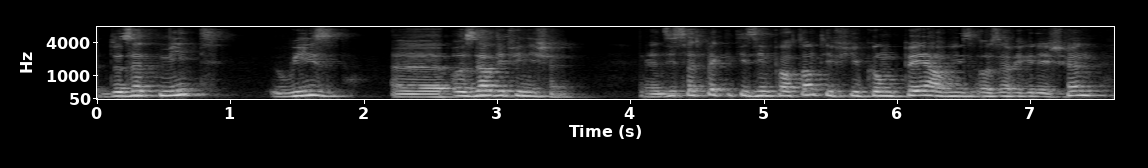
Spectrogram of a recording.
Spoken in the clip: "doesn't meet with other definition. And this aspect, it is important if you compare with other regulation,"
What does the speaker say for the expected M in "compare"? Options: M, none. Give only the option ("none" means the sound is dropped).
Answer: M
